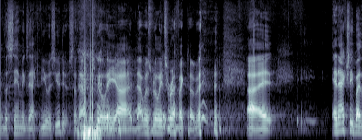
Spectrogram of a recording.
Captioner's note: laugh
